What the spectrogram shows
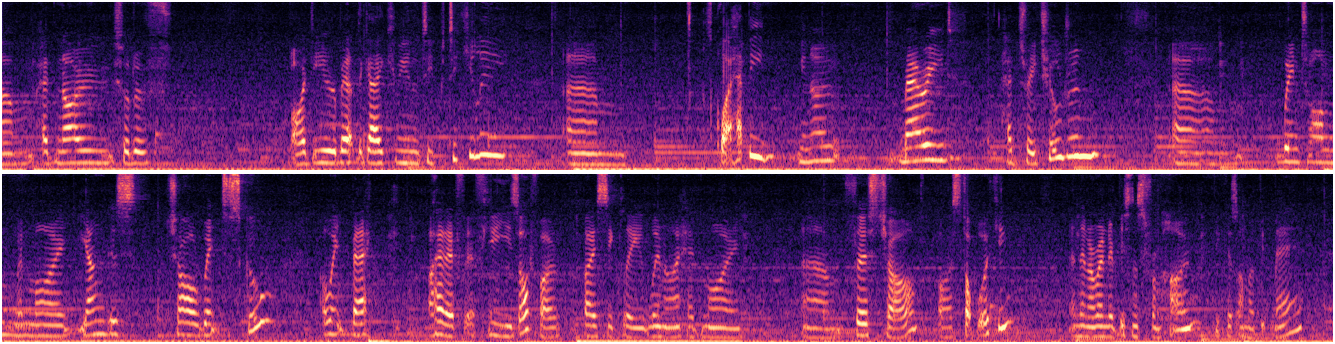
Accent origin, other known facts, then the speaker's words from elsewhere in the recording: Melbourne, Victoria, Australia; I grew up in Melbourne, one of four children.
